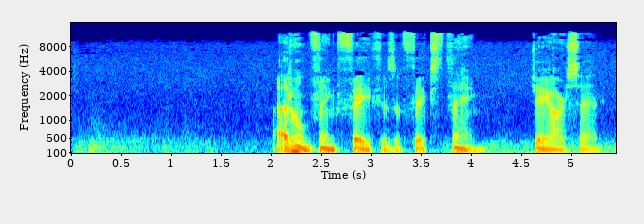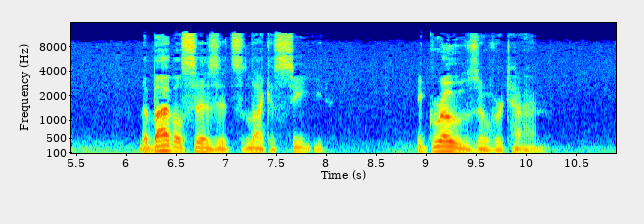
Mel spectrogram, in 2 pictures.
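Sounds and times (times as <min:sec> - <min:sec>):
gusts of wind: 0:00.0 - 0:09.3
low rolling thunder during a rainstorm: 0:00.0 - 0:10.8
steady hiss of rain in a storm: 0:00.0 - 0:10.8
speech: 0:02.0 - 0:05.4, 0:06.1 - 0:08.1, 0:08.9 - 0:10.3.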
